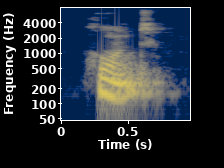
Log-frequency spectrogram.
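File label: "haunt", British English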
